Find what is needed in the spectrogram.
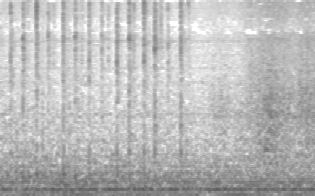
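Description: A rapid run of small ratchet-like clicks from a spice container being handled, over a low steady hum.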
